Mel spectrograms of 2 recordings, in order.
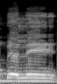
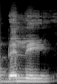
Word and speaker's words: Belle: I have heard teachers pronouncing Bella, Belly, and so on.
